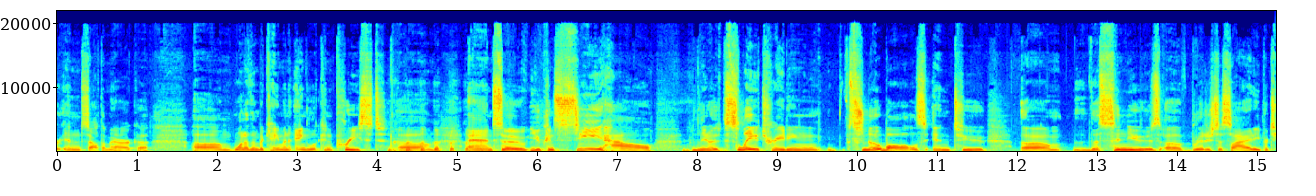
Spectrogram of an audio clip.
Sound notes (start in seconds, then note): 4.2 laughs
